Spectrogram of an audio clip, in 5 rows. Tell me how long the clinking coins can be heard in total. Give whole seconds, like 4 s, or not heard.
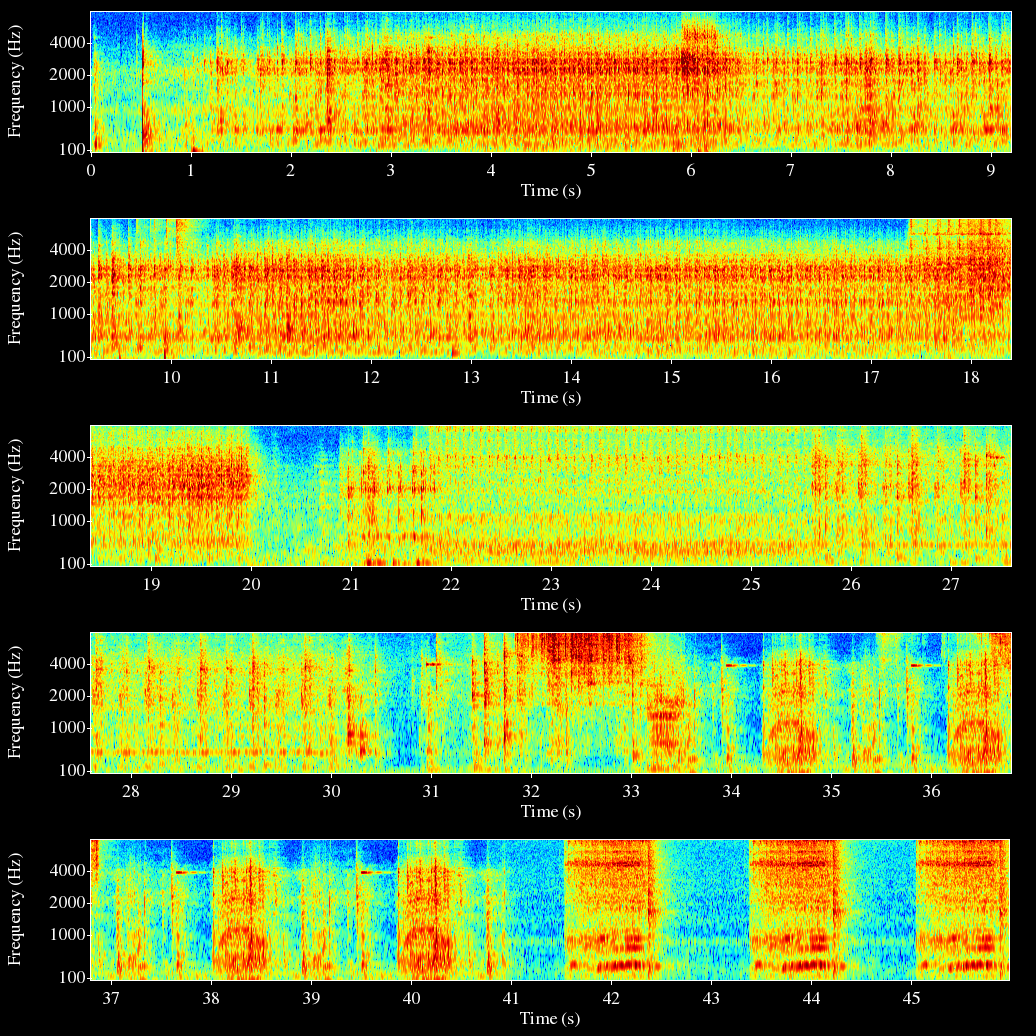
3 s.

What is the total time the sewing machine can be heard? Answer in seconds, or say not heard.
46 s.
